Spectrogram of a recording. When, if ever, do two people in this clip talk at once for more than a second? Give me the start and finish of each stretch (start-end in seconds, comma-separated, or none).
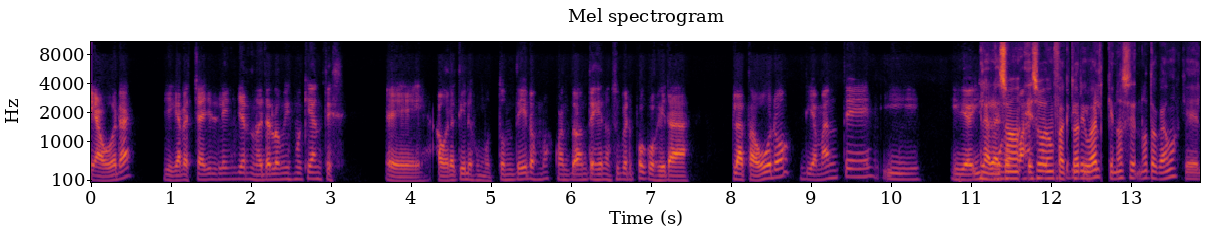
11.1-12.6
